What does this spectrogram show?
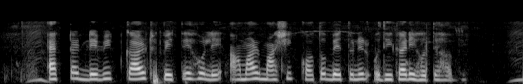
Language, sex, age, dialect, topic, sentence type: Bengali, female, 18-24, Northern/Varendri, banking, question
